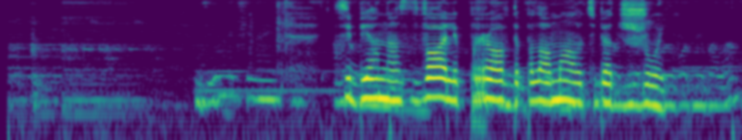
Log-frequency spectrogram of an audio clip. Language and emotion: Russian, angry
